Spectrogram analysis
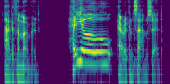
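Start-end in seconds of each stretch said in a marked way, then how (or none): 1.4-2.3 loud, high heyo; two friends cheering a dirty joke. Acted. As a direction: whoop it like a crowd at a joke.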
